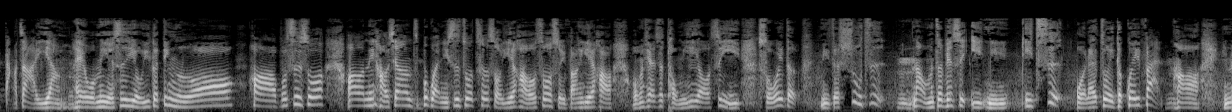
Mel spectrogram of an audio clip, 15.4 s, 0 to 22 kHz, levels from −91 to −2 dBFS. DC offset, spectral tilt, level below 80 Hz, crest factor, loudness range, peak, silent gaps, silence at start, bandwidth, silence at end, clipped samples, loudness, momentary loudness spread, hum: under 0.1%; -3.5 dB/octave; -66 dBFS; 18 dB; 4 LU; -6 dBFS; none; 0.1 s; 11.5 kHz; 0 s; under 0.1%; -24 LUFS; 6 LU; none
